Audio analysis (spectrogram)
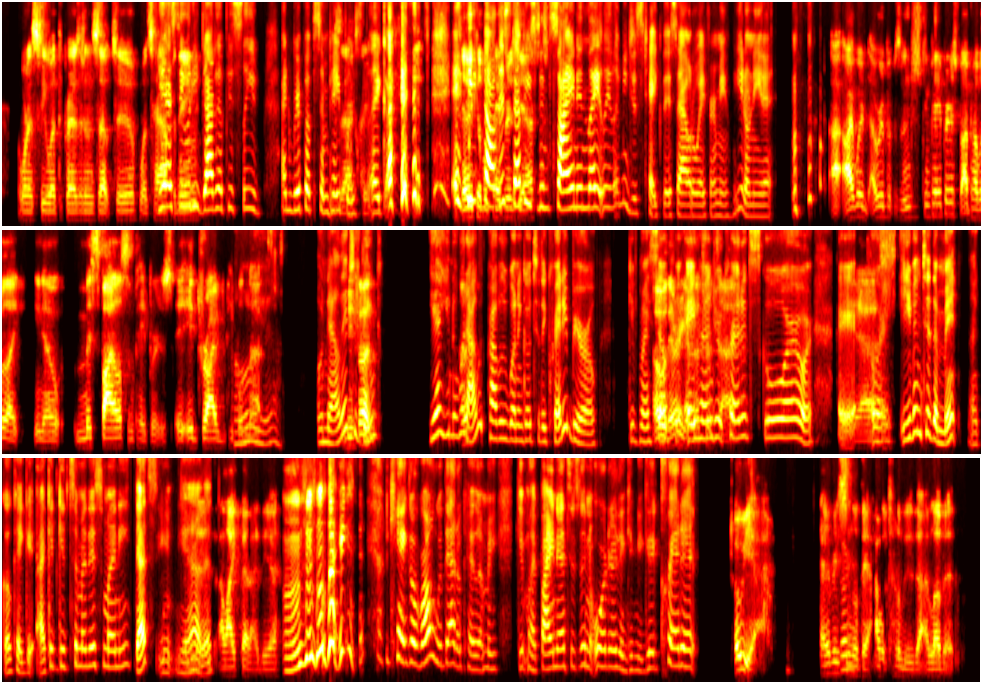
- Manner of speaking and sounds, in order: laughing while speaking: "like, if if he saw"; other background noise; laugh; tapping; laughing while speaking: "Mhm. I can't"; unintelligible speech
- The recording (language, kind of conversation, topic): English, unstructured, How might having the power of invisibility for a day change the way you see yourself and others?
- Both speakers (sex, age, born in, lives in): female, 40-44, United States, United States; male, 25-29, United States, United States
